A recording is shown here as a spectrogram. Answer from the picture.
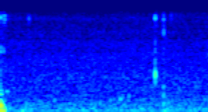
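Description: Near silence: room tone, with two faint small clicks about three-quarters of the way in.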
